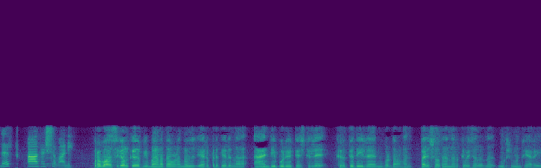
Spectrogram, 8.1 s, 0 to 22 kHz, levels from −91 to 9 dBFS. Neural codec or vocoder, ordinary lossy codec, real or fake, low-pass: codec, 16 kHz in and 24 kHz out, 1 kbps, XY-Tokenizer; none; fake; 5.4 kHz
